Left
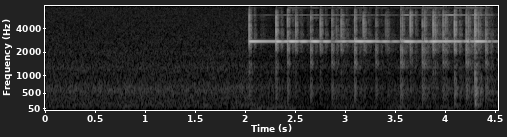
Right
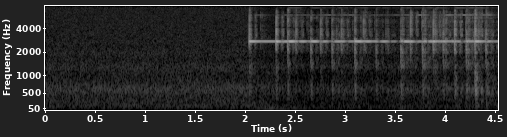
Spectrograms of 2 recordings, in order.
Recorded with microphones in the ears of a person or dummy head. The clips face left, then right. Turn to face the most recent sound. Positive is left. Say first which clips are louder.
# left 8 dB
turn(degrees=60)  # may be behind; listen again after turning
